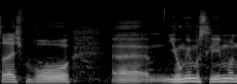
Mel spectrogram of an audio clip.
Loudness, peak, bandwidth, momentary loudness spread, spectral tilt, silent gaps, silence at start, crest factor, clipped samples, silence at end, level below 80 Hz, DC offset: -31 LUFS; -16 dBFS; 15.5 kHz; 7 LU; -6 dB/octave; none; 0 s; 14 dB; under 0.1%; 0 s; -70 dBFS; under 0.1%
